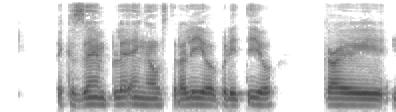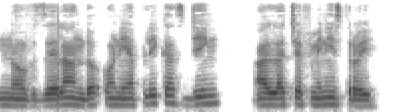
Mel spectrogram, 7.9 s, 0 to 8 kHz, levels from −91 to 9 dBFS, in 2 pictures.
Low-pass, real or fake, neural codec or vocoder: 7.2 kHz; real; none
